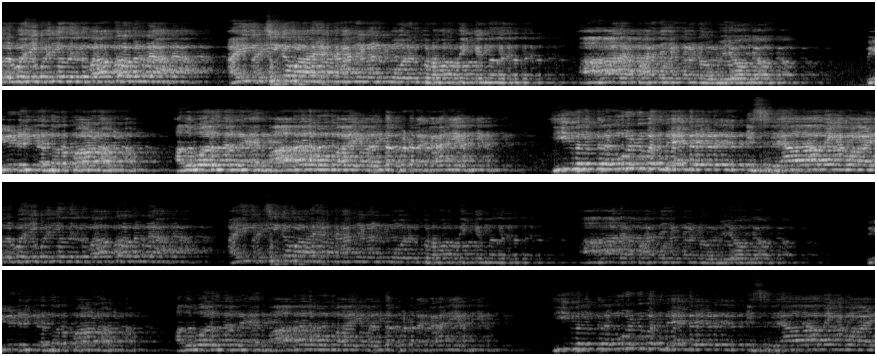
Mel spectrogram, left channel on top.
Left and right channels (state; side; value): quieter; right; 14.7 dB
